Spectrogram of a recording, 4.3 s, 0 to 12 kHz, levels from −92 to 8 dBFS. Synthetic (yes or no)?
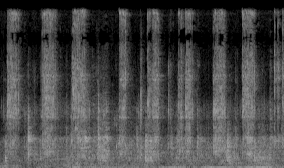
no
